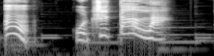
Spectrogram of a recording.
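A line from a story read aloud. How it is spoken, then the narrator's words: Loud agreement. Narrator (Chinese): 高声应和着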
